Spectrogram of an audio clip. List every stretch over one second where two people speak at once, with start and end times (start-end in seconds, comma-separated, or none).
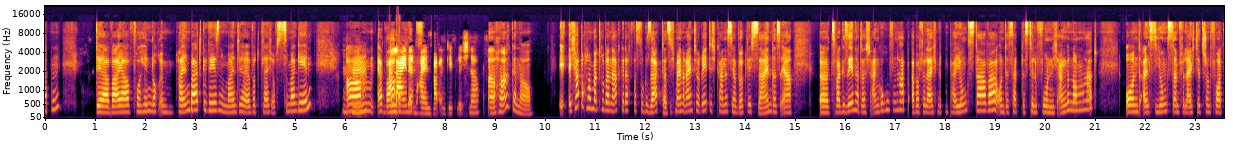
6.0-7.6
